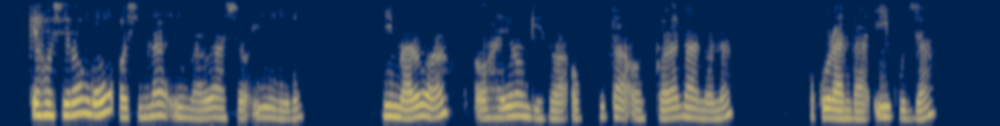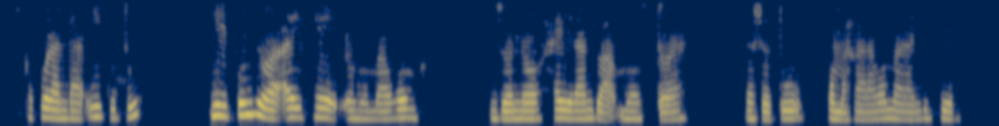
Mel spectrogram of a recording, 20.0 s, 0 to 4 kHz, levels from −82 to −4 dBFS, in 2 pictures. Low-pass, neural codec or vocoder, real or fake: 3.6 kHz; none; real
